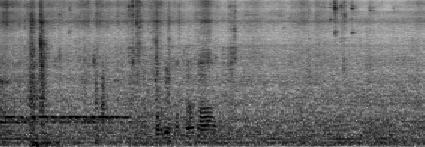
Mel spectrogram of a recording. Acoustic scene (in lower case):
subway train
